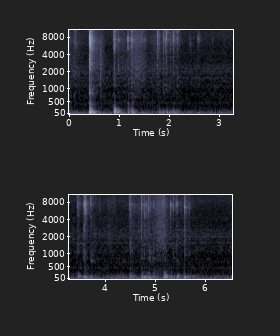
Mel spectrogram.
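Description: Typing on a computer keyboard: a few sharp keystrokes in the first second, then short runs of quieter key presses later on.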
